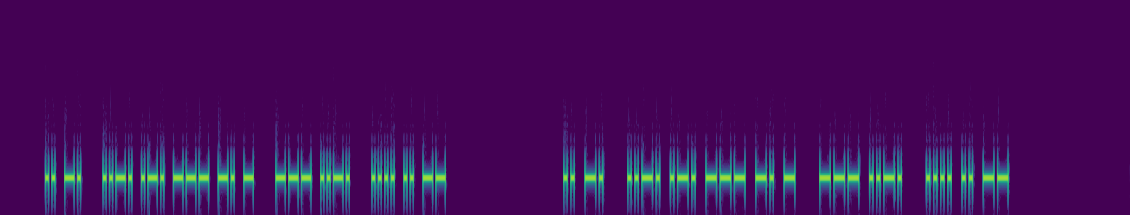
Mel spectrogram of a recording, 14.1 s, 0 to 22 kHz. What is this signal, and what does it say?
Morse code, heard as a keyed tone, about 28 wpm, 700 Hz. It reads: IN FRONT OF HIM IN FRONT OF HIM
